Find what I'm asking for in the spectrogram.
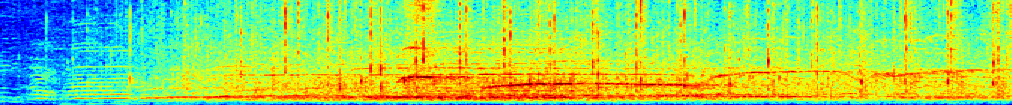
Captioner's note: audience applauding and cheering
